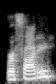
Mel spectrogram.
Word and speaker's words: Rafati: last name the party rafati yes so I pronounce the T yes yes okay all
